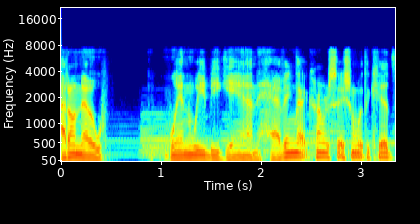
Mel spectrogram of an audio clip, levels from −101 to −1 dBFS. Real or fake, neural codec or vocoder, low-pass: real; none; 7.2 kHz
